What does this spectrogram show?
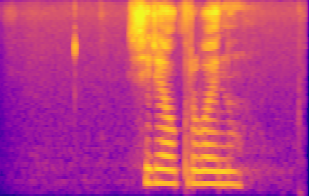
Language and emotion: Russian, neutral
